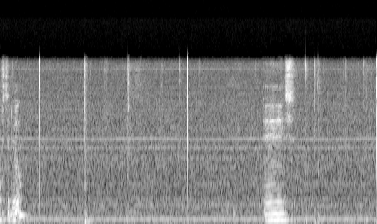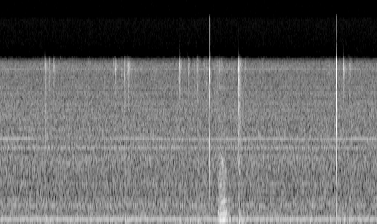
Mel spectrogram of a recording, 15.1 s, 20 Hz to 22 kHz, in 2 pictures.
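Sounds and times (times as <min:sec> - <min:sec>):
low electrical hum: 0:00.0 - 0:15.0.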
